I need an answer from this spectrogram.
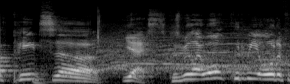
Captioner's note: crowd cheering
